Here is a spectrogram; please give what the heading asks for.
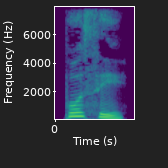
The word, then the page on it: ಪೊಸೆ: pose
